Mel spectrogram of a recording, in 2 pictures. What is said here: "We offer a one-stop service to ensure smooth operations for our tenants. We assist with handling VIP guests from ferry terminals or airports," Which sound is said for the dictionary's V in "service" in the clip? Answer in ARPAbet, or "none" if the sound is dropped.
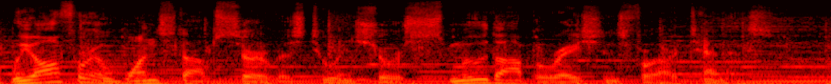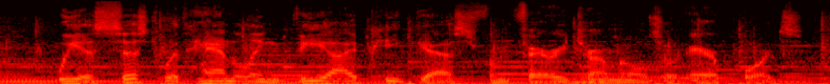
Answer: V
